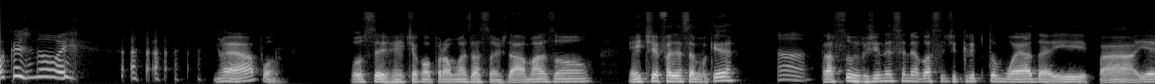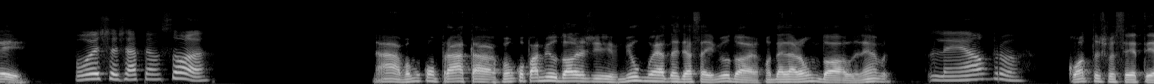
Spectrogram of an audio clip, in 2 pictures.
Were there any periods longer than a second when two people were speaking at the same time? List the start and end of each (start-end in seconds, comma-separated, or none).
none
